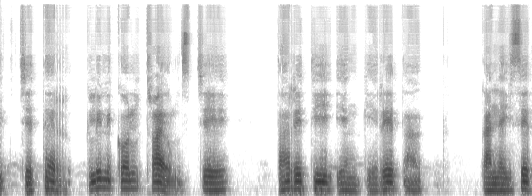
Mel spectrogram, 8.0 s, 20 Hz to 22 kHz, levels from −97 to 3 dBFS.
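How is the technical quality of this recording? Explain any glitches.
The technical quality is poor. Codec damage is plainly audible across the whole speech clip. The damage is likely from Opus compression, running in its music mode at a low bitrate, around 16 kbps. Bandwidth stays full, reaching about 20.2 kHz, so the sound is not muffled. Instead, the encoder runs short of bits and fills bands by folding lower ones or inserting noise. This keeps the band energy but loses detail. Voiced sounds turn rough, grainy and noisy.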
